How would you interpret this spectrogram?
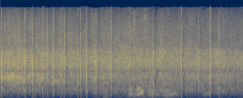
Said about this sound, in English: One more time, a massive round of applause, please.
